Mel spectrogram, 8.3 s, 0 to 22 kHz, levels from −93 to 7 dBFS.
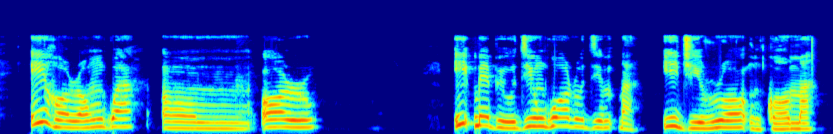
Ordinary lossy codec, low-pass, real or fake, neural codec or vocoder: none; 7.2 kHz; real; none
